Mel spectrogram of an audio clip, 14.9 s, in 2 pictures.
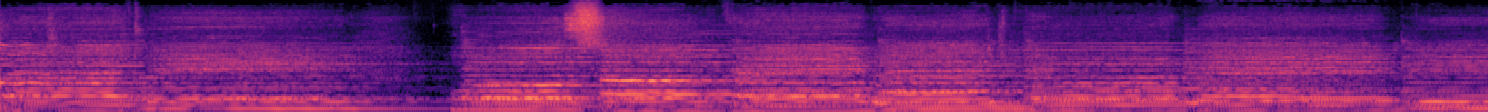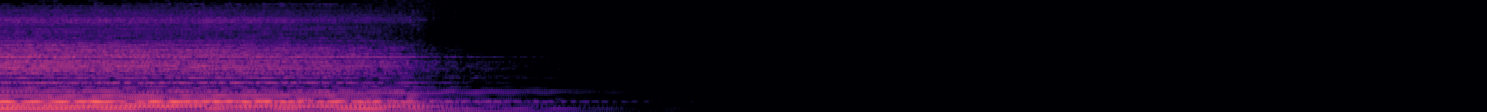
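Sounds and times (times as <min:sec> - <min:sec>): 
hymn sung with instruments: 0:00.0 - 0:10.2.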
